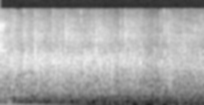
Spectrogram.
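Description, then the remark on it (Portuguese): A church audience applauds the Lord steadily during a sermon, a dense wash of many hands clapping at once, sustained and even in loudness from start to finish with no voices standing out. “Você pode aplaudir o Senhor, porque é essa ideia que Neemias está trazendo aqui agora, nesse momento.”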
